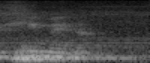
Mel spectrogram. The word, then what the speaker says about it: Jimena: no sé cómo dijeron se dice Jimena como la esposa del s Y entonces me llamo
